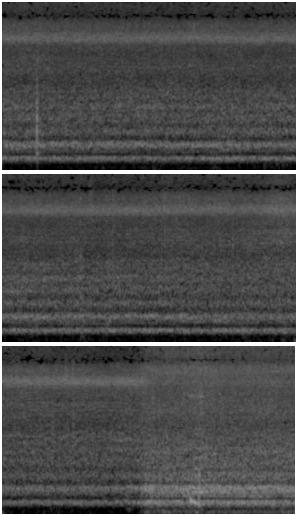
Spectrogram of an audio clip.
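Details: Wild honey bees at a wild honey harvest make a steady, unbroken drone with layered overtones, joined by a higher thin whine; the hum grows louder and rougher near the end, with a soft knock at the start.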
